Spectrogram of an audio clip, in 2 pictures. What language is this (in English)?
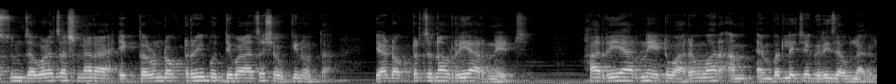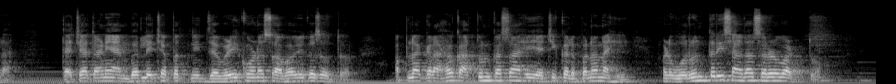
Marathi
